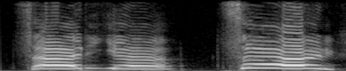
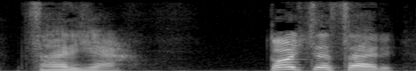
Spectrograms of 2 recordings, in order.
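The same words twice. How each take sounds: First: Very high, very loud scream; full-voice yell. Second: Higher, mildly indignant insistence. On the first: Ivan proclaims himself tsar, full-voice yell. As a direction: scream it at the top of your voice. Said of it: "заорал Иван во весь голос". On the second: Ivan confirms to Egor he is tsar, indignant. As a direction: insist crossly, without yelling. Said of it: "возмущённо бурчал Иван". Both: A narrator's reading.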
